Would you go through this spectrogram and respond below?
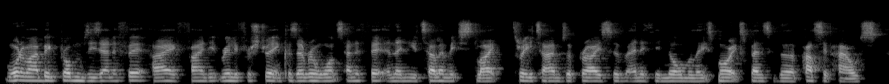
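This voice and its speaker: A man's voice: on the high side, monotone, fast, few pauses. A man, a builder, talking earnestly and rambling a bit about his frustrations on a webinar video call. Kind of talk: casual chat on a webinar call. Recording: muffled video call audio.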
